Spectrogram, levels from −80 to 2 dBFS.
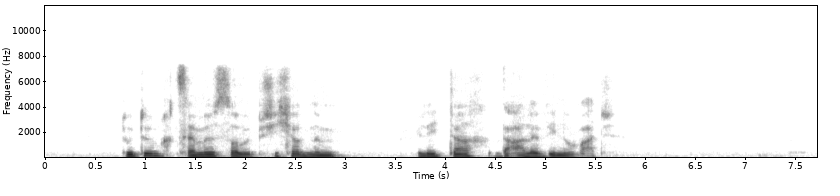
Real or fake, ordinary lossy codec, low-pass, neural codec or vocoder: fake; AAC, 48 kbps; 7.2 kHz; codec, 16 kHz, 4 kbps, X-Codec, WavLM features, trained on Multilingual LibriSpeech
